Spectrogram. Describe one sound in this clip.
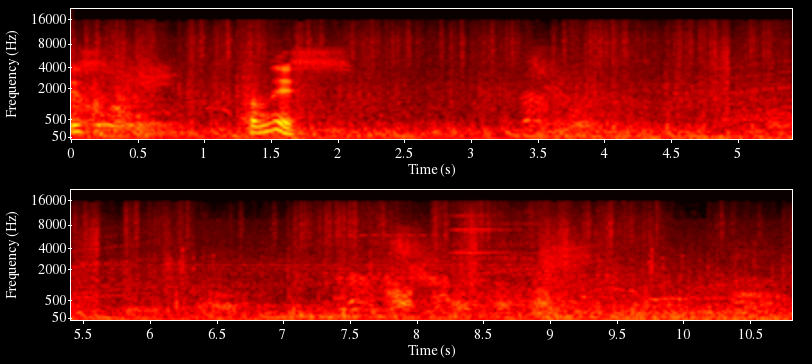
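Tigers growl and snarl as they attack.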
